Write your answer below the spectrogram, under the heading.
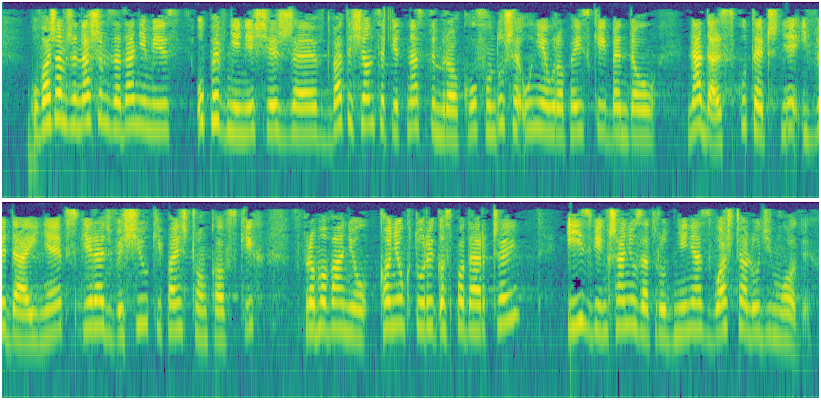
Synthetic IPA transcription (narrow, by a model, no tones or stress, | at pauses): ʔuvaʐamʐɛnaʂɘmzad̪aɲɛmjɛst̪upɛvɲeɲɛɕɛʐɛvd̪vat̪ɘɕɔnt̪sɛpʲjɛt̪nast̪ɘmɾɔkufund̪uʂɛʔuɲjiɛwɾɔpɛjskʲejbɛnd̪ɔ̃w̃ | nad̪alskut̪ɛt͡ʂɲɛʔivɘd̪ajɲɛfspʲjɛɾad͡ʑvɘɕiwkʲipaj̃st͡ʂwɔŋkɔfskʲixfpɾɔmɔvaɲukɔɲũŋkt̪uɾɘɡɔspɔd̪aɾt͡ʂɛj | izvʲjẽŋkʂaɲuzat̪ɾud̪ɲeɲazvwaʂt͡ʂalud͡ʑimwɔd̪ɘ̰x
